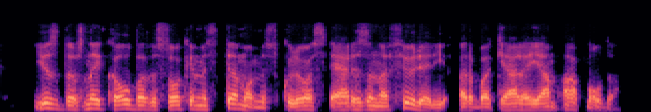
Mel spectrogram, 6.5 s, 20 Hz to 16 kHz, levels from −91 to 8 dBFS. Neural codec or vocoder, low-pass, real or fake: codec, 16 kHz, 4.8 kbps, FACodec; 7.2 kHz; fake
